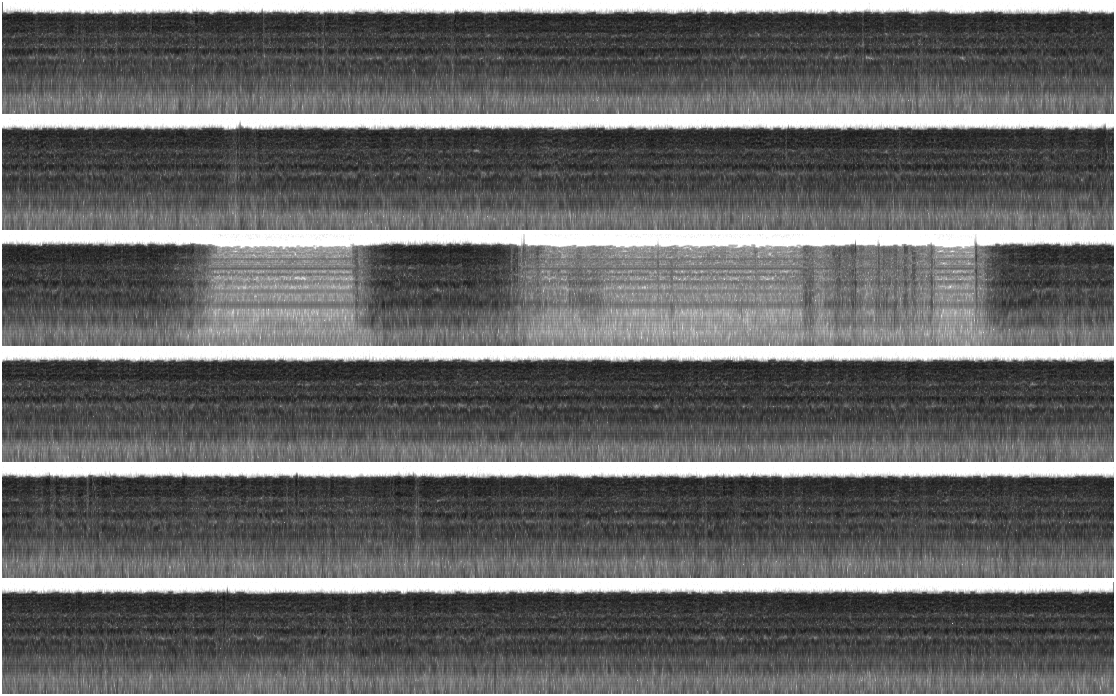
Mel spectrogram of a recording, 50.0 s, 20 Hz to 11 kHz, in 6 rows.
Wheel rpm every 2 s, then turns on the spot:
230, 230, 220, 230, 220, 220, 220, 230, 220, 80, 70, 20, 150, 220, 220, 220, 220, 230, 230, 220, 220, 230, 210, 210, 230.
18-24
